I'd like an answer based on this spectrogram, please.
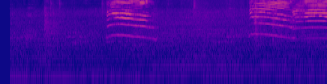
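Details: Ragdoll kittens mewing: two soft, drawn-out meows, each sliding gently downward in pitch, the second longer and wavering, over a steady low room hum.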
